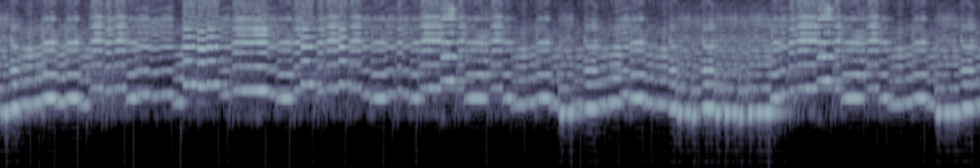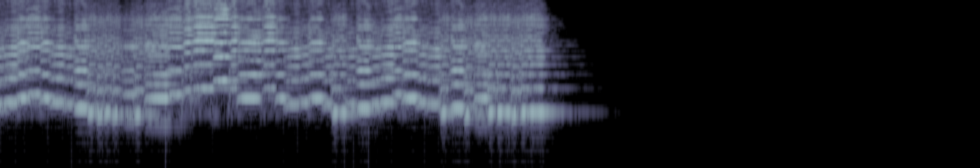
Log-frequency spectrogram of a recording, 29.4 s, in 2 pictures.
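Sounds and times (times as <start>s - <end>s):
violin: 0.0s - 23.2s.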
